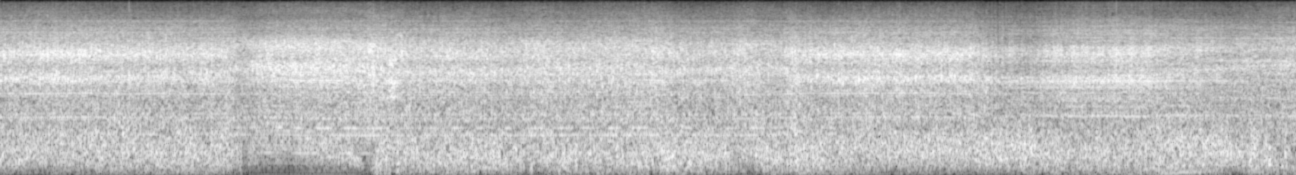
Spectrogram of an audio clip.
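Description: Paramotor engine and propeller running steadily in flight, shortly after takeoff.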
